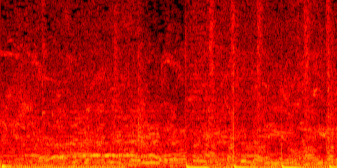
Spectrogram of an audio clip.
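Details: Loud music with a heavy beat and some voices, with no clear animal sound.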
